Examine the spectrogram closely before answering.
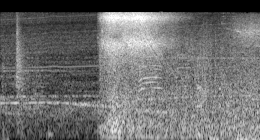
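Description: A car exhaust pops and bangs loudly.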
